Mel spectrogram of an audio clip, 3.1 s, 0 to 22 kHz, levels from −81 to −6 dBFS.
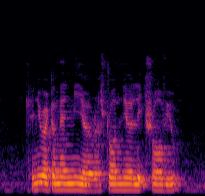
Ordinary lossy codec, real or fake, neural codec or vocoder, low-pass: none; fake; autoencoder, 48 kHz, 128 numbers a frame, DAC-VAE, trained on Japanese speech; 7.2 kHz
